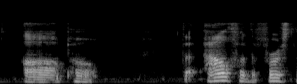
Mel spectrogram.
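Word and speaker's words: ἀπό: three letters, alpha, B, omicron, spell the word apo, apo. The alpha, the first letter, is pronounced ah.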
